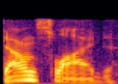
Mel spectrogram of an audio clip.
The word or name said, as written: downslide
